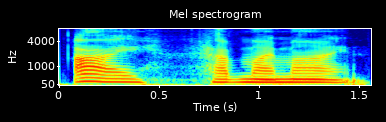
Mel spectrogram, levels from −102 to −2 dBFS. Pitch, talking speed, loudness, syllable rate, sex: 160 Hz, 155 wpm, -17 LUFS, 3.7 syllables/s, female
